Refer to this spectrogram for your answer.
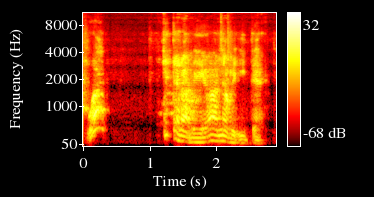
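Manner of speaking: put-on Italian teenager's accent, fast and swooping. Retelling an Italian teenager's reaction, put-on Italian accent. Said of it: "You know the way they, they accents are".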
